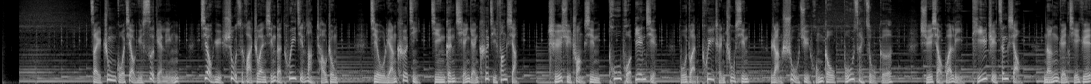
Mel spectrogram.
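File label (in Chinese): 男国大音-教育数字化; 久良科技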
